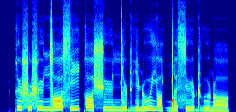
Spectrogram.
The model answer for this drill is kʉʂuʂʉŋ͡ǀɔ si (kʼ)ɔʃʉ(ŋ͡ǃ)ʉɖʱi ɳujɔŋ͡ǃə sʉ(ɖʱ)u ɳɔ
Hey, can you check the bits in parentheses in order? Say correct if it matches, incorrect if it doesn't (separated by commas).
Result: incorrect, correct, correct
